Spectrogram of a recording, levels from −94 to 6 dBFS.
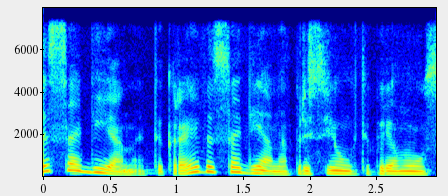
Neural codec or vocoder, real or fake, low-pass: codec, 16 kHz, 6 kbps, DAC; fake; 7.2 kHz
